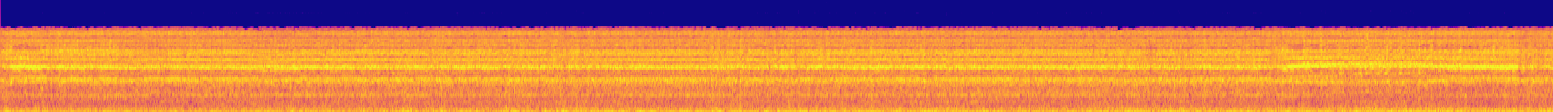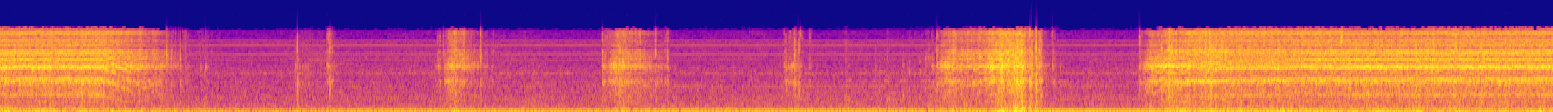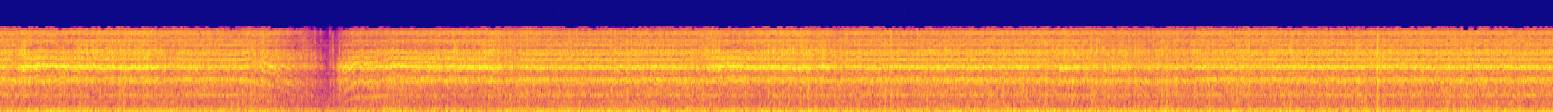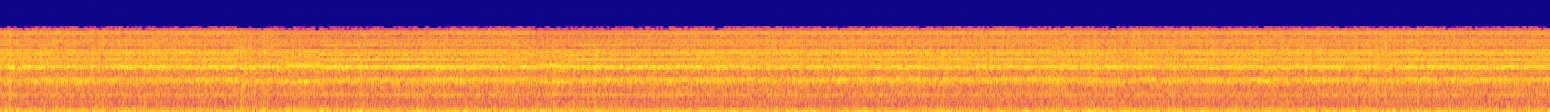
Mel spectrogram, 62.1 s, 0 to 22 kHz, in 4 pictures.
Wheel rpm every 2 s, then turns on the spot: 160, 160, 160, 160, 160, 160, 160, 160, 80, 0, 0, 0, 0, 50, 160, 160, 140, 100, 160, 160, 160, 160, 160, 160, 160, 160, 160, 160, 160, 160, 160.
none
